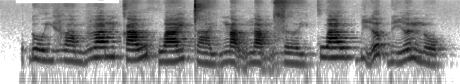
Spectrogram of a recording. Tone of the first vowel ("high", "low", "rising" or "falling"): low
